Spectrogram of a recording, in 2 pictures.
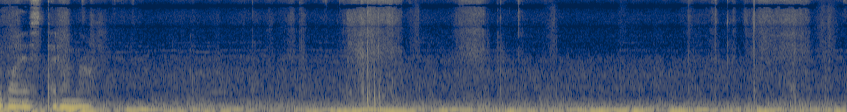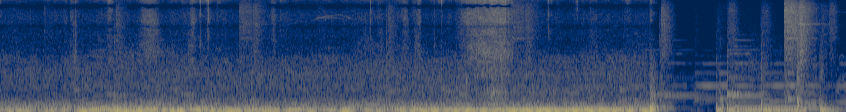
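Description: Soft yarn rustles and brushes under fingers.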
